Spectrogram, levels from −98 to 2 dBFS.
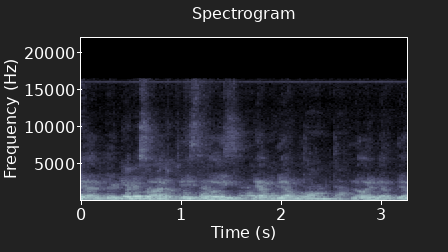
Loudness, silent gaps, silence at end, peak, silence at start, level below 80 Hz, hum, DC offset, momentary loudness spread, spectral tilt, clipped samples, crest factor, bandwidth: -28 LUFS; none; 0 s; -12 dBFS; 0 s; -64 dBFS; none; under 0.1%; 7 LU; -8 dB/octave; under 0.1%; 16 dB; 16.5 kHz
